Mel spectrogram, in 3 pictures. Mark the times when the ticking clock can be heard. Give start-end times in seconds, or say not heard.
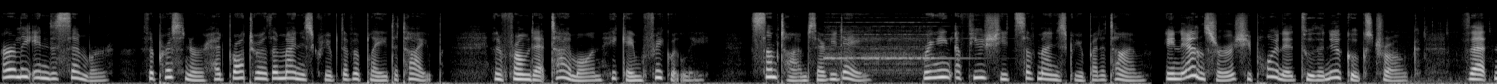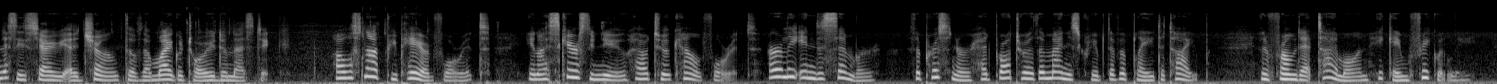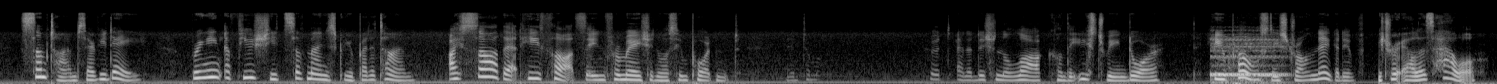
not heard.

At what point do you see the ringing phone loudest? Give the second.
42 s.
